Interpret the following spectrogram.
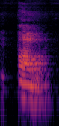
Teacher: अंग को अनुस्वार कहते हैं। इसका उच्चारण हम नाक से करते हैं।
